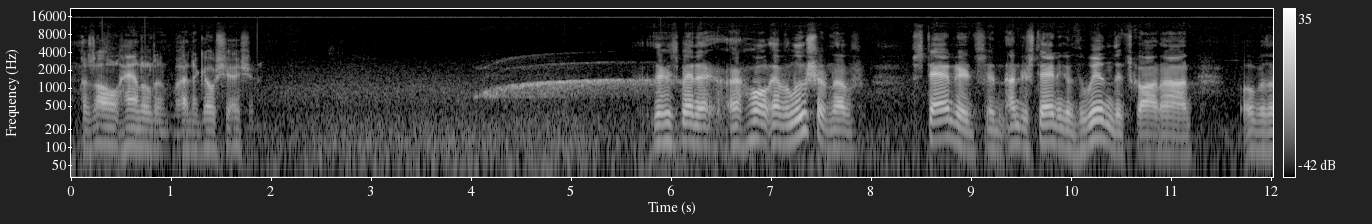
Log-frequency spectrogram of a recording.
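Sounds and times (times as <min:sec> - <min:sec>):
city background hum: 0:00.0 - 0:12.0
siren wailing: 0:04.0 - 0:07.0.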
